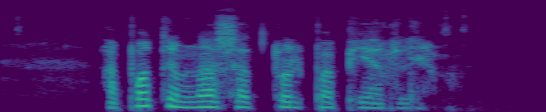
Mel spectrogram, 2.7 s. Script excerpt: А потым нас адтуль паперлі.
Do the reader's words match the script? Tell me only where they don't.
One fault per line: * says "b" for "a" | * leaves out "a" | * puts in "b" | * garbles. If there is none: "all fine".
all fine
